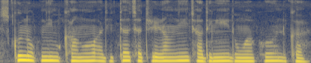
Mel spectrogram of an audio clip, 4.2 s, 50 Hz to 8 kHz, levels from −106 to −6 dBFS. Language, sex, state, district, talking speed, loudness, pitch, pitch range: Garo, female, Meghalaya, West Garo Hills, 115 wpm, -16 LUFS, 170 Hz, 160-180 Hz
